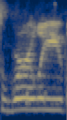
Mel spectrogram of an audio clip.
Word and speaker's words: Wehrley: Check me out at Alex Wehrle. Last name's a little difficult to spell, so I'll spell it W-E-H-R-L-E-Y.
